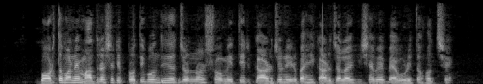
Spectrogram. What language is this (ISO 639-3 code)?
ben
